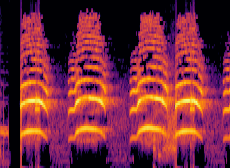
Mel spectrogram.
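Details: Indian peafowl, several of which came into a village vegetable field of beans and potatoes, giving four loud, nasal, wailing calls, each rising then falling, about one per second.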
